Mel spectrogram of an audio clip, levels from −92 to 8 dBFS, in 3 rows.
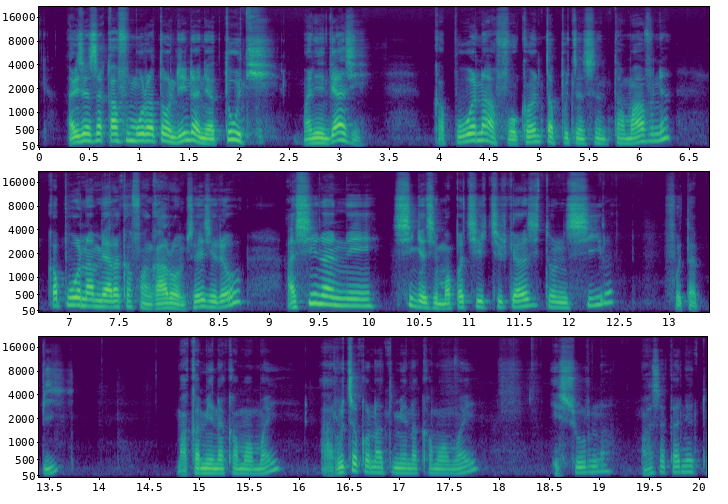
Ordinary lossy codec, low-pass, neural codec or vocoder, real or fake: none; none; none; real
